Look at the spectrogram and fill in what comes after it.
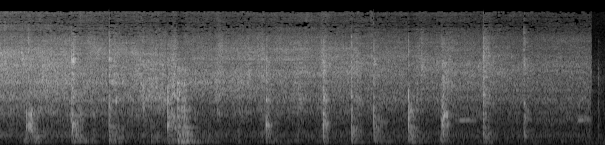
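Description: Chicken pieces sizzling in hot oil in a wok as they are browned, while a spoon stirs them, knocking and scraping against the pan every half second or so. The sizzle stops abruptly near the end.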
